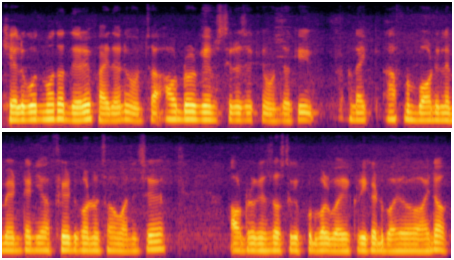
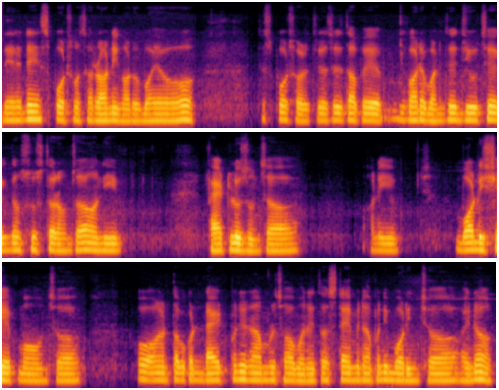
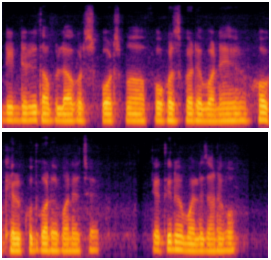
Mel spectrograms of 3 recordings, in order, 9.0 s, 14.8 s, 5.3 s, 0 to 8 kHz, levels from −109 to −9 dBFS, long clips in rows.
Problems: background sounds at intervals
